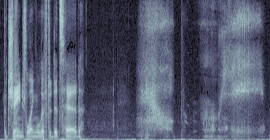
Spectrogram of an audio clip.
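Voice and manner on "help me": faint unvoiced wheeze; wheezed. A narrator's reading. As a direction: barely breathe out the plea. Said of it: "it wheezed".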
